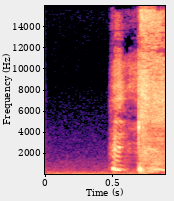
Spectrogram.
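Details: Girl sneezing; a short intake followed by a sharp, explosive burst of air, a single sneeze.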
